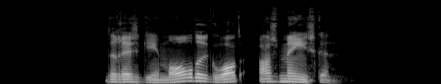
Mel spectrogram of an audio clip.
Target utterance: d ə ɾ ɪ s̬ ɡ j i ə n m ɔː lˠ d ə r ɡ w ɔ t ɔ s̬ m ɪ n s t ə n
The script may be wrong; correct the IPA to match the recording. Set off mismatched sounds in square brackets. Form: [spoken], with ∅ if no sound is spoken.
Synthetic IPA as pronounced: d ə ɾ ɪ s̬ ɡ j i ə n m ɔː lˠ d ə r ɡ w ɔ t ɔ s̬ m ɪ n s [k] ə n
